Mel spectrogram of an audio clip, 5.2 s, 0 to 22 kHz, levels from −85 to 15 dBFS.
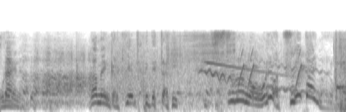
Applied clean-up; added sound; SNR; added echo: none; none; none; none.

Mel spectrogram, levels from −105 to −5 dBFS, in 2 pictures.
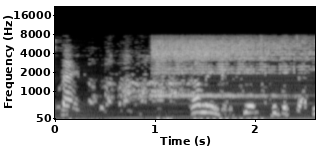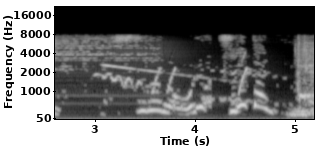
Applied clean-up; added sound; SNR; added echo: classical method spectral subtraction.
